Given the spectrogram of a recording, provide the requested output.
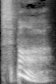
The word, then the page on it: spa: British English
